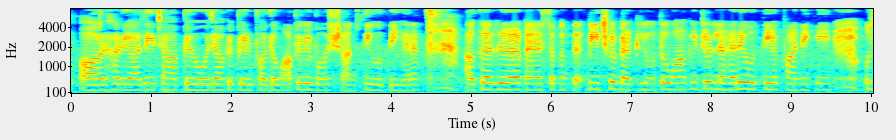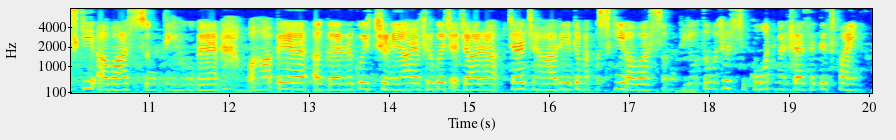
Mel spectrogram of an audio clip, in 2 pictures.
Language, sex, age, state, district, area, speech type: Urdu, female, 30-45, Uttar Pradesh, Gautam Buddha Nagar, urban, spontaneous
